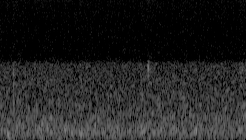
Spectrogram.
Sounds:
Sneeze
